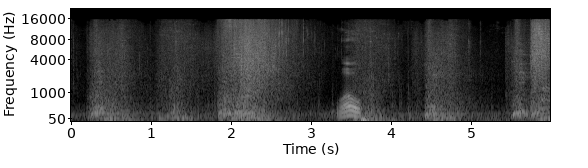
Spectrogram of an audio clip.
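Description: Swords swing and clash in a fight.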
